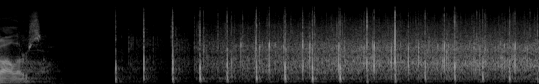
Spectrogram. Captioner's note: audience clapping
